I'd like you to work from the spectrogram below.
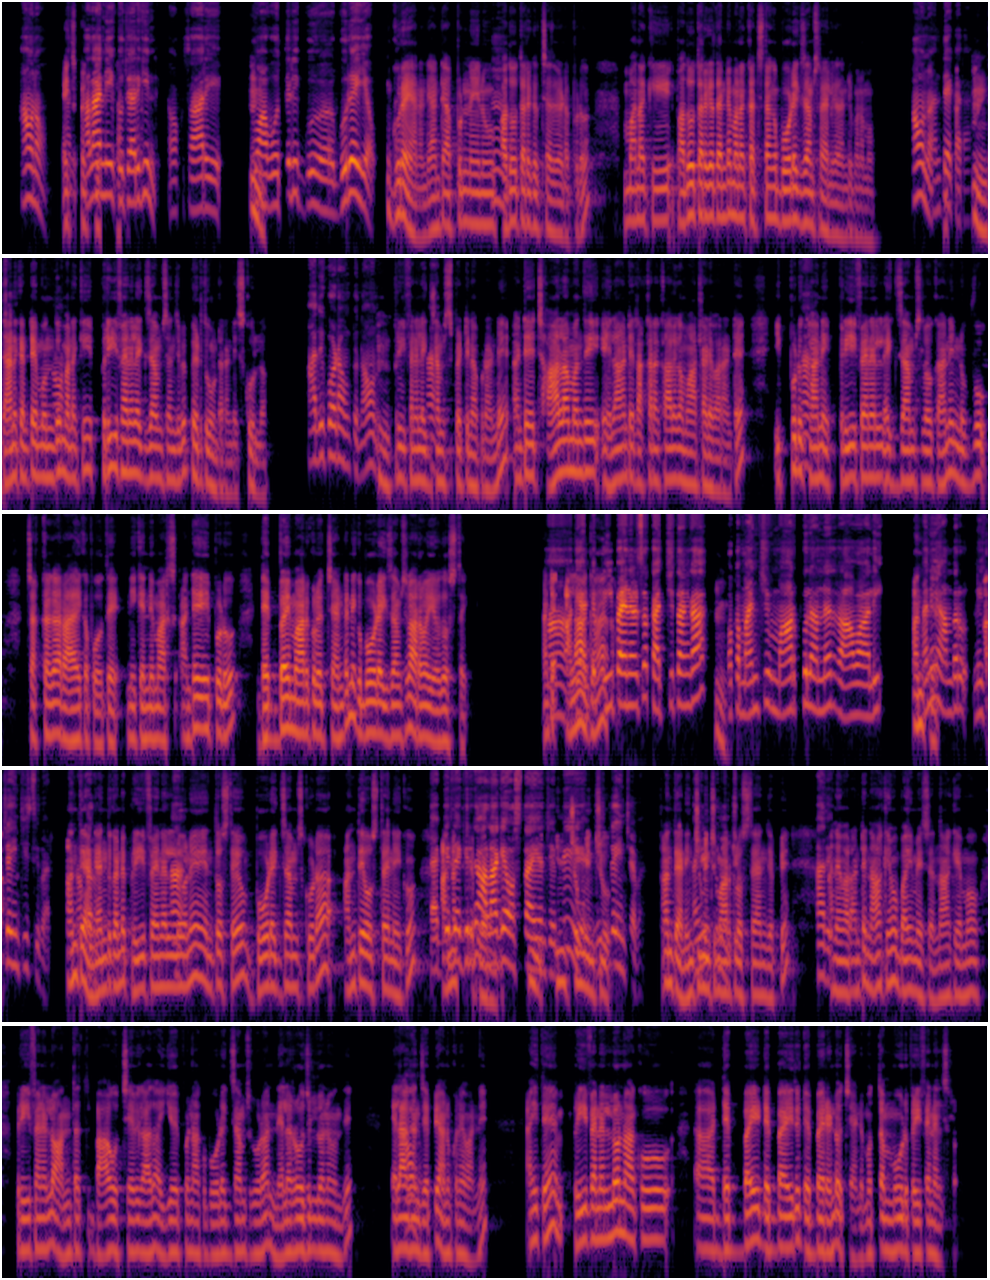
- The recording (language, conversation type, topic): Telugu, podcast, థెరపీ గురించి మీ అభిప్రాయం ఏమిటి?
- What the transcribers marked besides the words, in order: in English: "ఎక్స్‌పెక్టేషన్స్"; other background noise; in English: "బోర్డ్ ఎగ్జామ్స్"; in English: "ప్రీ ఫైనల్ ఎగ్జామ్స్"; in English: "ప్రీ ఫైనల్ ఎగ్జామ్స్"; in English: "ప్రీ ఫైనల్ ఎగ్జామ్స్‌లో"; in English: "మార్క్స్"; in English: "బోర్డ్ ఎగ్జామ్స్‌లో"; in English: "ప్రీ ఫైనల్స్‌లో"; tapping; in English: "ప్రీ ఫైనల్"; in English: "బోర్డ్ ఎగ్జామ్స్"; in English: "ప్రీ ఫైనల్‌లో"; in English: "బోర్డ్ ఎగ్జామ్స్"; in English: "ప్రీ ఫైనల్‌లో"; in English: "ప్రీ ఫైనల్స్‌లో"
